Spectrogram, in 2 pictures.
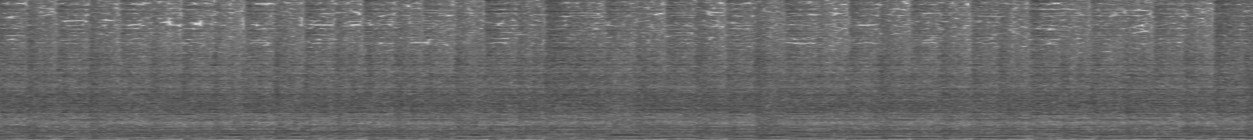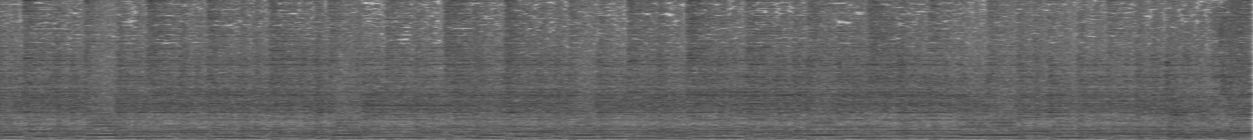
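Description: Live band playing an instrumental passage: electric guitars, bass and drums with a steady beat, and a violin holding long notes over them.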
